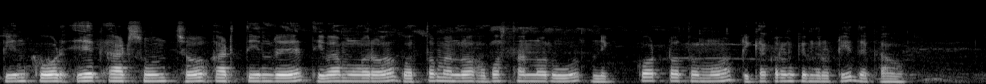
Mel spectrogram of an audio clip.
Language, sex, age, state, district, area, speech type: Odia, male, 30-45, Odisha, Mayurbhanj, rural, read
